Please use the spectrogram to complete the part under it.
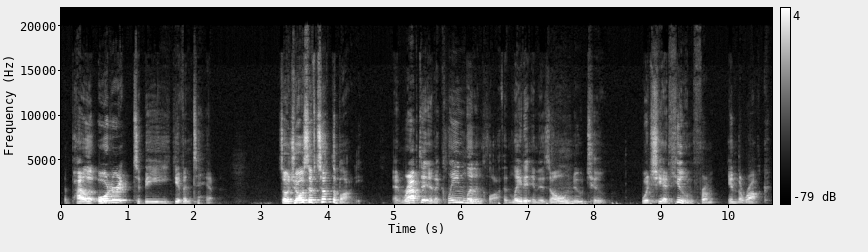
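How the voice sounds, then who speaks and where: A man's voice: fairly high pitch, animated, moderate pace. Man reading scripture in an echoey room. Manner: earnest reading with some stumbles. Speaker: narrator. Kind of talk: scripture reading in a church radio play.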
